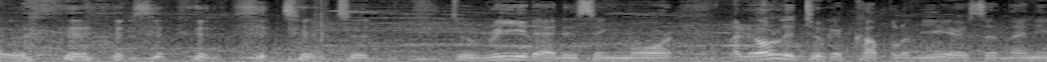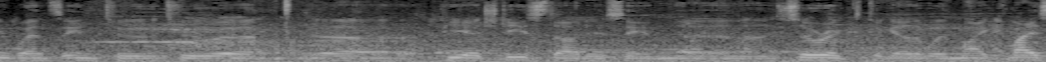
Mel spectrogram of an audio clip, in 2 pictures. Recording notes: Apologies for the background noise - this interview was conducted LIVE at the London International Horse Show, Olympia can be very loud!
